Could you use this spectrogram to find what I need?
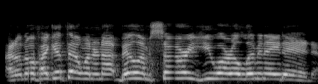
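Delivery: ordinary delivery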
